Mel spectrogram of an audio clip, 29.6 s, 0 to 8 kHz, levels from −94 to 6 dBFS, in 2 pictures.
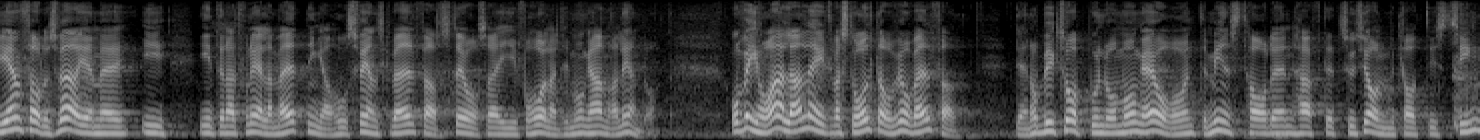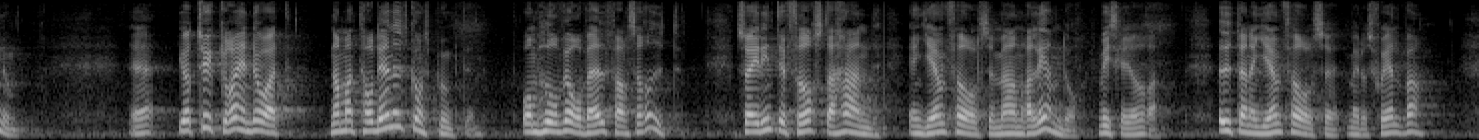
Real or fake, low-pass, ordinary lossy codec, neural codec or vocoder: real; none; none; none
